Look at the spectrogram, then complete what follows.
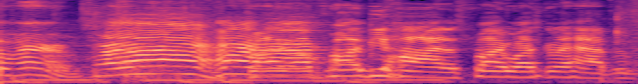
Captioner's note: Mero laughs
